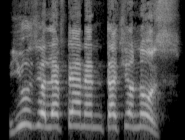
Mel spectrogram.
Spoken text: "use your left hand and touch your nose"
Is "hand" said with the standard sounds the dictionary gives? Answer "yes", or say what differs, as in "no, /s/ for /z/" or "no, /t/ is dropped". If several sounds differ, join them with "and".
no, /d/ is dropped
